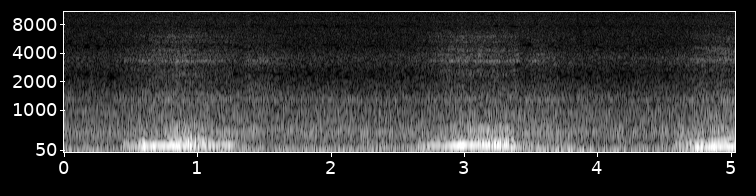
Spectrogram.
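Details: Deep, throaty snoring from an eight-month-old Chow Chow puppy having a bad dream while asleep. Three rumbling breaths, with the middle one longest, swell and fade about every two seconds.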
